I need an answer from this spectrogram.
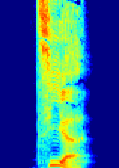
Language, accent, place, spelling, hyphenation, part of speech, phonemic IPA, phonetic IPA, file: German, Germany, Berlin, Zier, Zier, noun, /t͡siːr/, [t͡siːɐ̯], De-Zier.ogg
- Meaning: ornament; decoration; accessory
